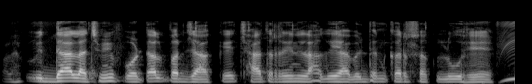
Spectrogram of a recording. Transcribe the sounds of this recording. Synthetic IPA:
ʋɪd̪jalət͡ʃʰmipoːʈəlpəɾd͡ʒaːket͡ʃʰaːt̪ɾeːnlaːɡeaːbeːd̪ənkəɾsəkluɦɛː

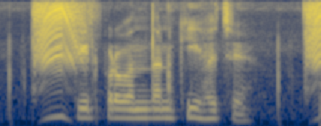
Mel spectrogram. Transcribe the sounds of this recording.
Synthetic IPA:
bikiʈpɾəbənd̪ʱənkiɦot͡ʃɛ

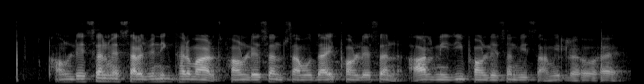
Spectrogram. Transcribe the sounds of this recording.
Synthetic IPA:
pʰa̰ːʊ̃ɳɖeːsənmẽsaːɾd͡ʒənɪk̚d̪ʱɐɾmaːɾt̪ʰpʰaːʊ̃ɳɖeːʃənsaːmʊd̪aːɪk̚pʰaʊ̃ɳɖeːsəna̰ːɾnid͡ʒipʰaːʊ̃ɳɖeːsənbʱiʃa̰ːmɪlɾəɦoɦɛː

